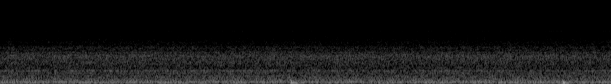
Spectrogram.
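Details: Vornado Flippi V10 personal fan on speed two: soft, steady low whoosh with no ticking, rattle or wobble; normal smooth operation.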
